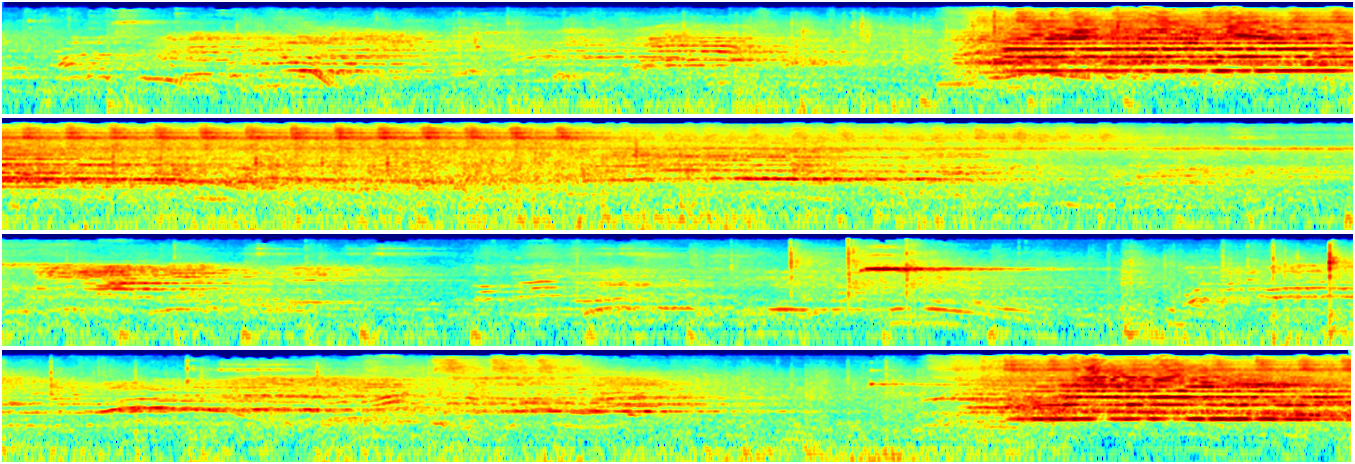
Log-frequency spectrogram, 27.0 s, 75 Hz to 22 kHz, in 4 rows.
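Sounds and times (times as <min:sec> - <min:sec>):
people shouting: 0:04.7 - 0:12.8, 0:24.9 - 0:27.0
spectators screaming: 0:04.7 - 0:13.6, 0:24.9 - 0:27.0
ball bouncing on hall floor: 0:19.0 - 0:22.3, 0:23.8 - 0:24.9.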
